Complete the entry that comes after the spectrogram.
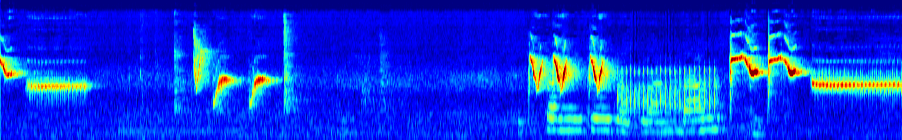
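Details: Asian pied starling giving song as a lure to stimulate a bird: a short whistle and buzz, scattered sharp falling notes, a harsh rasping phrase mixed with whistles, and a closing steady buzzy tone.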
